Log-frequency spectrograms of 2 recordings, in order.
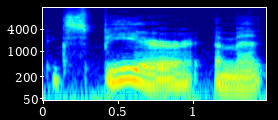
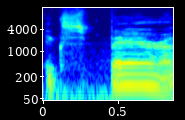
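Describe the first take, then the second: First: The second syllable sounds like 'ear'. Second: The second syllable sounds like 'air'.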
